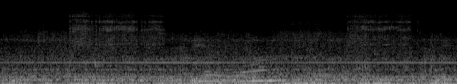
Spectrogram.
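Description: Twin Yamaha outboard motors running steadily at trolling speed, with wind noise on the microphone.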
